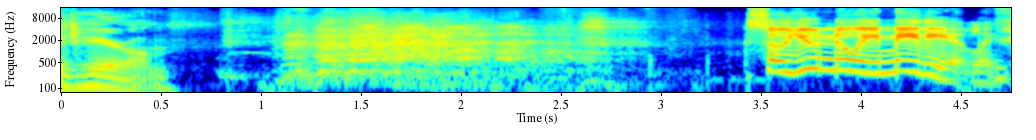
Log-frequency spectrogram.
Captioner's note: audience laughing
